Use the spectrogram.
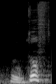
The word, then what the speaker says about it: دف: سامنے گیت گاؤں گی۔ یہ لفظ عربی زبان میں تو دف تلفظ کیا جاتا ہے، لیکن اردو زبان میں اس کا یہ تلفظ اب رائج ہو چکا ہے، یعنی دف بجاؤں گی اور گیت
